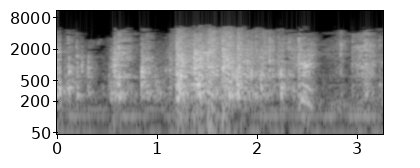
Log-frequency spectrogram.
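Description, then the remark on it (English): The old, rusty lock of a wooden chest with an iron ring on top is smashed with a spade: a series of harsh, crunching blows and scraping impacts, building to a loud sustained crash in the middle before trailing off into a few rougher knocks. “Smash the lock with your spade, Jupiter.”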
